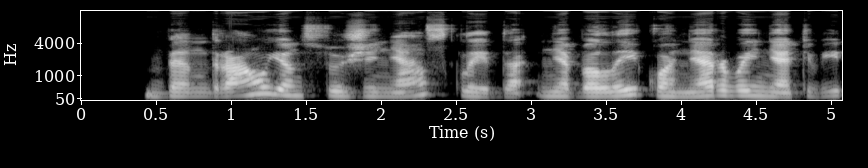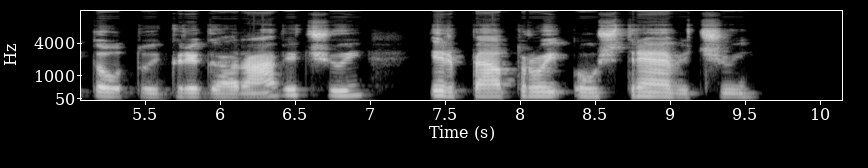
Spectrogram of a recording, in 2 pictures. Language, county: Lithuanian, Utena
